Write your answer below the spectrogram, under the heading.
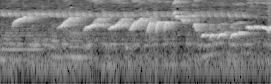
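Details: Newly moulted juvenile white-rumped shama learning fill-in song material: a quick series of upslurred whistles, repeated several times, followed by lower rising notes and a final sustained whistle.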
